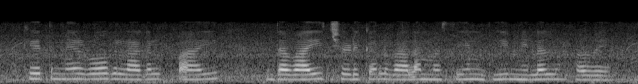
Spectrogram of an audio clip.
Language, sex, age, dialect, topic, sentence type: Bhojpuri, female, 18-24, Northern, agriculture, statement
